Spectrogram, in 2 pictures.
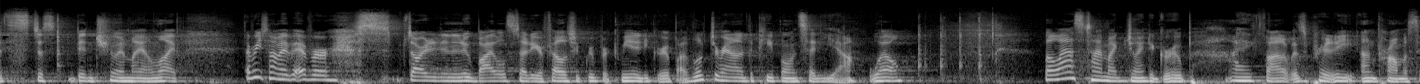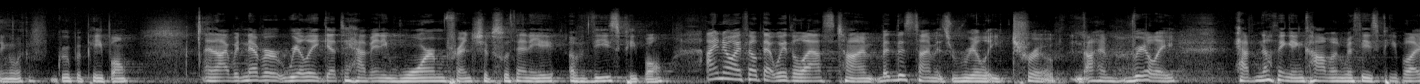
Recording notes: At Redeemer Presbyterian Church on March 30, 2012 for the conference "Marriage, Sex & Singleness Conference".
